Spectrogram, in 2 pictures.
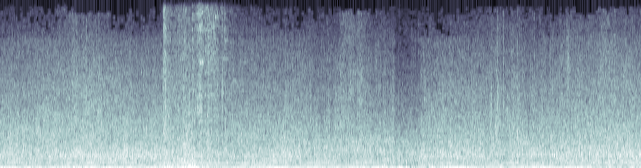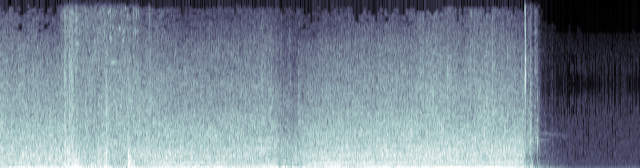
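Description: A rally car engine roars at high revs, shifting gears as it races.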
